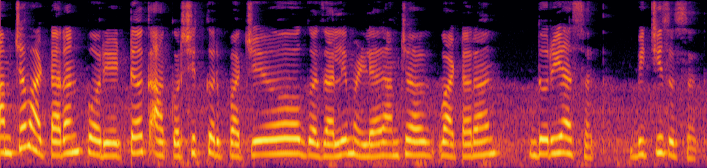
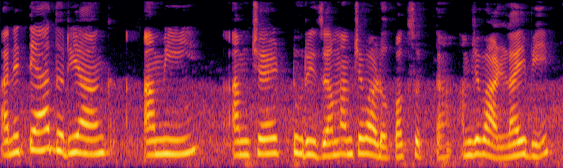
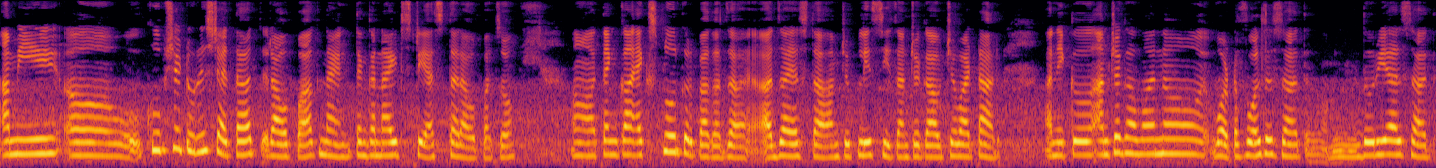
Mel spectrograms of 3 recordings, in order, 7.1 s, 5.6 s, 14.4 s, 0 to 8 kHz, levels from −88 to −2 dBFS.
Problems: background sounds at intervals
